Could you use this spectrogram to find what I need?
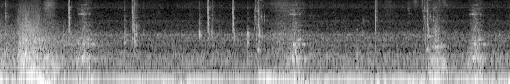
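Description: Short electronic menu clicks and whooshes sound now and then.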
